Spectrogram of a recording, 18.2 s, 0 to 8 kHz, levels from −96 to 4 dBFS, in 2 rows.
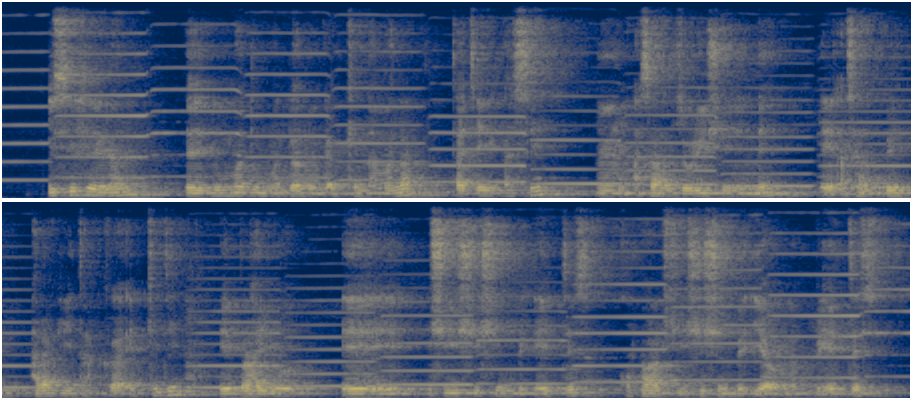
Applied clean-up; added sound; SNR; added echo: none; Bowed string instrument; 11 dB; reverberation time 1.1 s.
